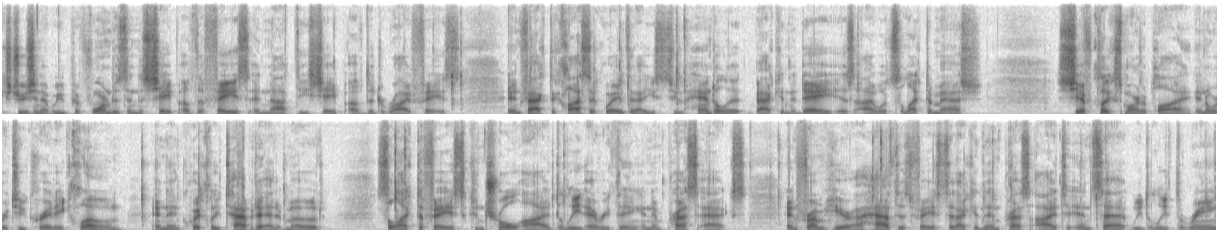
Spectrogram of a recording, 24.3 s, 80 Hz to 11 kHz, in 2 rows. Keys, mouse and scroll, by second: 0.0-4.0 middle drag, 4.0 middle click, 4.5 1, 4.8 middle click, 6.2 alt+v, 6.7 e, 7.6 click, 8.4 q, 10.9 q, 11.1 shift+click, 11.9-13.5 middle drag, 13.5 Tab, 14.4 click, 16.1 ctrl+i, 17.5 x, 18.4 click, 19.2 middle click, 19.7 scroll up 1, 19.8 a, 20.2-20.8 scroll up 1, 20.8 i, 21.6 click, 21.9 3, 22.6 alt+click, 23.0 x, 23.8 click.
